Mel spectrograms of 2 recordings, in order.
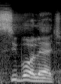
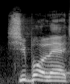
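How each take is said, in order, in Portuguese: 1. A palavra começa com som de 's'. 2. A palavra começa com som de 'sh'. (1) "Não tinha esse chiado carioca eles" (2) "fala aí, Chibolete"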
